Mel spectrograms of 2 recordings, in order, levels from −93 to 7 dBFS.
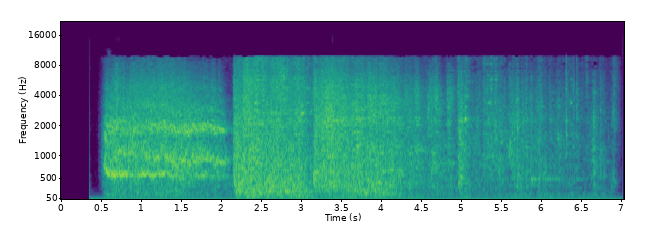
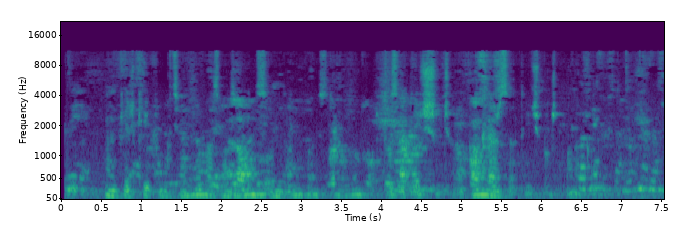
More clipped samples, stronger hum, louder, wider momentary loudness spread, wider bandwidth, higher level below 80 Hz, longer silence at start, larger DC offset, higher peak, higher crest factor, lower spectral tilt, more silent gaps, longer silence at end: neither; neither; first, -12 LUFS vs -30 LUFS; first, 17 LU vs 12 LU; second, 10 kHz vs 11.5 kHz; first, -44 dBFS vs -52 dBFS; first, 0.3 s vs 0.05 s; first, 3% vs under 0.1%; first, 0 dBFS vs -10 dBFS; second, 14 dB vs 20 dB; second, -2.5 dB/octave vs -4.5 dB/octave; neither; about the same, 0.1 s vs 0 s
